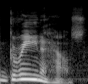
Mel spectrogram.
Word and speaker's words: greenhouse: If it's a compound noun, the stress is on the first part.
